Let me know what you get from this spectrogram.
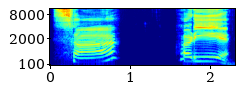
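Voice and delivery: drawn-out syllable by syllable; sounded out slowly. Shown as a demonstration. Teacher sounding out a word for pupils, slowly drawn out. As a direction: stretch each sound for the pupils. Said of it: "एक अक्षर का उच्चारण करके".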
